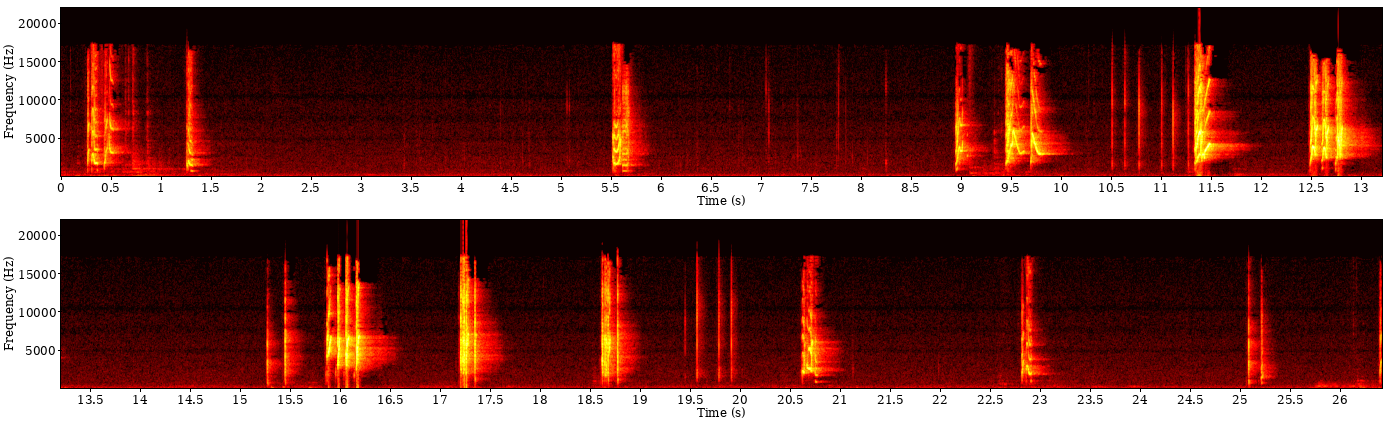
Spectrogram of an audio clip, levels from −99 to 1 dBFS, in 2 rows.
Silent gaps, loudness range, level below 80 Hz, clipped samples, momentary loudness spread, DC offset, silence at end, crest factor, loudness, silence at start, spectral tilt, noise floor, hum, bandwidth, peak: none; 22 LU; -66 dBFS; under 0.1%; 25 LU; under 0.1%; 3.5 s; 24 dB; -16 LUFS; 0.25 s; 4.5 dB/octave; -70 dBFS; none; 17.5 kHz; 0 dBFS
